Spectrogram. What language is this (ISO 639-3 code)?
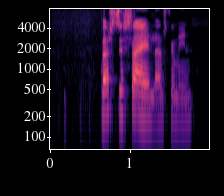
isl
